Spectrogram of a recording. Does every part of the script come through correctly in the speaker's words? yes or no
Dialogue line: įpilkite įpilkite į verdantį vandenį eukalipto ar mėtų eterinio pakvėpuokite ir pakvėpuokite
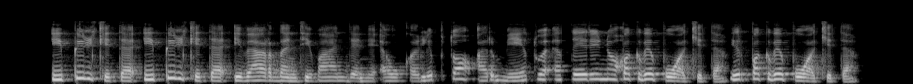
yes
